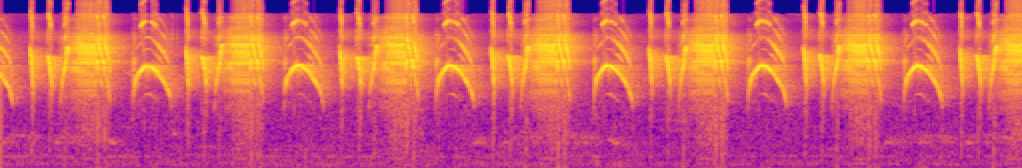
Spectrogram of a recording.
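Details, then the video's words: Bar-winged prinia, called ciblek locally, in a master recording for training and luring birds: arched, high whistled notes, each followed by a scratchy buzzy rasp, in a steady rhythm of about one per second. "Pancingan Ciblek Gacor Dijamin bikin Ciblek Langsung Nyaut"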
